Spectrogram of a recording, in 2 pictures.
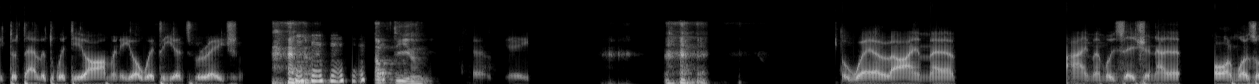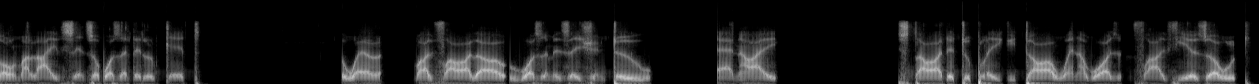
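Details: Woman from the Netherlands who had her larynx removed (laryngectomy), speaking with an Inspiration electrolarynx; electrolarynx speech after laryngectomy.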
